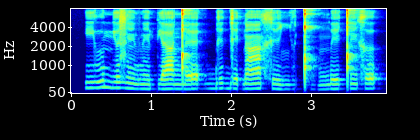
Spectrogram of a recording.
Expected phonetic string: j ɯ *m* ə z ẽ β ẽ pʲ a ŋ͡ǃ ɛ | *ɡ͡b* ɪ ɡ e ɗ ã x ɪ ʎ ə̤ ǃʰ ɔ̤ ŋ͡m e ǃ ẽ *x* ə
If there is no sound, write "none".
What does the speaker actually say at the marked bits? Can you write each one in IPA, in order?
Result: mʲ, ɡ͡b, x

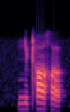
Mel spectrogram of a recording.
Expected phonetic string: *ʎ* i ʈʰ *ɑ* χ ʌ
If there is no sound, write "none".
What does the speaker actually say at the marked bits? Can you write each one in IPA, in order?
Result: ɲ, ɑ

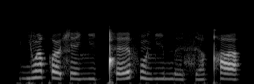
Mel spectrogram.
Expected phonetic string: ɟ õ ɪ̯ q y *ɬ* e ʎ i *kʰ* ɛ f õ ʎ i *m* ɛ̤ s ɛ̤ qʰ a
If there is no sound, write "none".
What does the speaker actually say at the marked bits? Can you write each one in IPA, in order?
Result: ɬ, ǃʰ, m

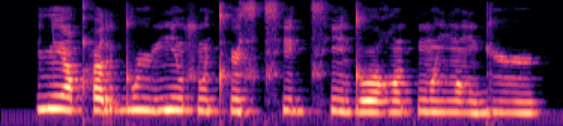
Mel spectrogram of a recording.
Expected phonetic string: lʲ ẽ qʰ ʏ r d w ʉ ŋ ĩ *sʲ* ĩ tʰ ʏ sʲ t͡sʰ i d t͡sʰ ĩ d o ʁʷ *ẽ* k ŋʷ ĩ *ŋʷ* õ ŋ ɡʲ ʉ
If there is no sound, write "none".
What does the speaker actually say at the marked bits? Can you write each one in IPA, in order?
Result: sʷ, ẽ, ŋ

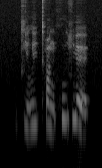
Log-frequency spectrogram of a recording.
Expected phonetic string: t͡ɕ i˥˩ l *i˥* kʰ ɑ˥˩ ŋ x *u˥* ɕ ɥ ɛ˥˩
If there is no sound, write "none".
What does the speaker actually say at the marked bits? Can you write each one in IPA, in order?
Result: i˥, u˥

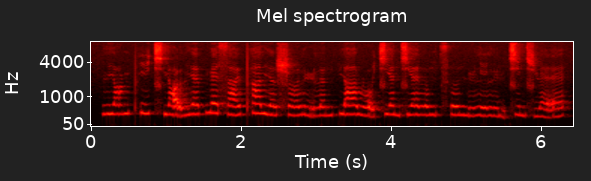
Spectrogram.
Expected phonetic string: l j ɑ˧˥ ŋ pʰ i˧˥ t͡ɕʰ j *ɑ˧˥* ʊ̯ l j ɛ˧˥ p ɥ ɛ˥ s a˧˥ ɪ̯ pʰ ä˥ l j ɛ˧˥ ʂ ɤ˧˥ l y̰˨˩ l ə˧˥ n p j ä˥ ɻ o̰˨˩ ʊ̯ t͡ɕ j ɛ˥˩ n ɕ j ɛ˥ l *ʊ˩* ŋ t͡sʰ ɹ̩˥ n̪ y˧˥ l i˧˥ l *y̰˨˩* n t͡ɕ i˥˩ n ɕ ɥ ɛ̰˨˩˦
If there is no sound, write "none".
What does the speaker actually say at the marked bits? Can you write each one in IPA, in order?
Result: ɑ̰˨˩, ʊ˥, y̰˨˩

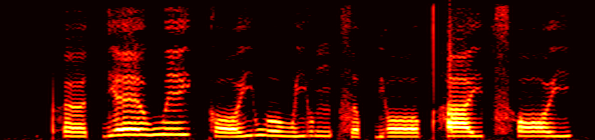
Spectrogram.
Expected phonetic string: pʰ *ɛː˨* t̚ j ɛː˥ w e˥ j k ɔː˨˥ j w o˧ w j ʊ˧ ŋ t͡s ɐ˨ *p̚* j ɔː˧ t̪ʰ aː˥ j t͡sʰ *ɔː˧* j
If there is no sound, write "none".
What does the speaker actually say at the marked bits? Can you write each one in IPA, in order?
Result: œː˨, p̚, ɔː˥

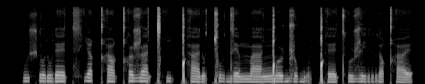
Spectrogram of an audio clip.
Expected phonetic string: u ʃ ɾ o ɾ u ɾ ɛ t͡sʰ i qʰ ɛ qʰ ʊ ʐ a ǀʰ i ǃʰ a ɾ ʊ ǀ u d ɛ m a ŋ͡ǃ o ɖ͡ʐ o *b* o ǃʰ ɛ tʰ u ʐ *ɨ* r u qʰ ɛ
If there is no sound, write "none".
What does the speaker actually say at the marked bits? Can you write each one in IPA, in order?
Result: b, i

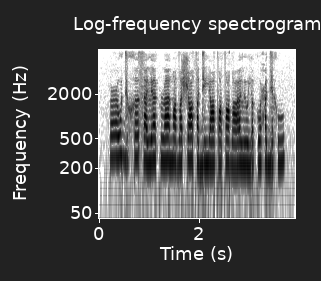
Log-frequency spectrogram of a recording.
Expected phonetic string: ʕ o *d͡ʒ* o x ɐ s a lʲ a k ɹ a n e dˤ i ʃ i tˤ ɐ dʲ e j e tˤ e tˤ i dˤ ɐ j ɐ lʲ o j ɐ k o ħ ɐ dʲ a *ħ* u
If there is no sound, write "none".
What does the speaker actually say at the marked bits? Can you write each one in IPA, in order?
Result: dʲ, x

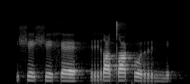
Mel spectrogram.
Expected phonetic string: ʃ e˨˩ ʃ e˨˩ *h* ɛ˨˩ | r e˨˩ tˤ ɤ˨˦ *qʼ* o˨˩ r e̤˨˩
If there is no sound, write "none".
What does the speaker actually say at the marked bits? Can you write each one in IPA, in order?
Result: x, k

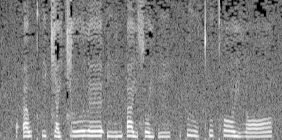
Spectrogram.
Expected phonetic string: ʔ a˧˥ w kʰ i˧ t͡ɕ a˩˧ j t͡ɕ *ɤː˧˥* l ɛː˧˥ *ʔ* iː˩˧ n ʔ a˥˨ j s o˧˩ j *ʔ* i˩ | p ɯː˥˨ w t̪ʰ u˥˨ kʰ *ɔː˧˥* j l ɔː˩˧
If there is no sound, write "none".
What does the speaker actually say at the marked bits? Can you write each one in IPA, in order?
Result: ɤː˧˥, ʔ, ʔ, ɔː˥˨

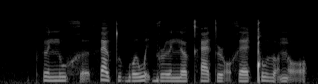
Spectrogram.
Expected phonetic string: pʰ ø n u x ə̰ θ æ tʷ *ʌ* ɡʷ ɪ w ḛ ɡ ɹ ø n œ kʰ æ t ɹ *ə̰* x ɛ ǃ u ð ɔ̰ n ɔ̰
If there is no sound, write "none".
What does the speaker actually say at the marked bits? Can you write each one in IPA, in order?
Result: ə, ɔ̰

